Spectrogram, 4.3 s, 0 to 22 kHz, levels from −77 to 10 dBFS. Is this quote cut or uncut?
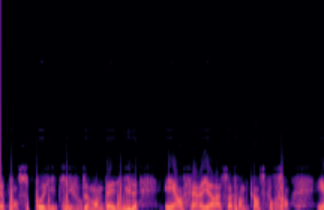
cut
